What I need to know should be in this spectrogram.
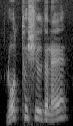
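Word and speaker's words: Rothschild: 사람들이 와 붉은색 방패네 로트 쉴드네 로트 쉴드네 쉴드가 방패 독일식 발음으로 로트 쉴드 레드 쉴드인데 예 이거를 영어식 발음으로 하면 러시아이드가 아 쉴드가 잘 들어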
